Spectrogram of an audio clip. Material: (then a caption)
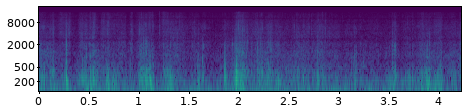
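Canvas, yarn. Fingertips and nails scratch along the crossing stitch lines of a soft stuffed canvas pillow with raised blue and yellow yarn stitching. The result is a quiet, low, muffled rustling and scraping, with a few slightly louder scratches standing out from the steady texture.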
